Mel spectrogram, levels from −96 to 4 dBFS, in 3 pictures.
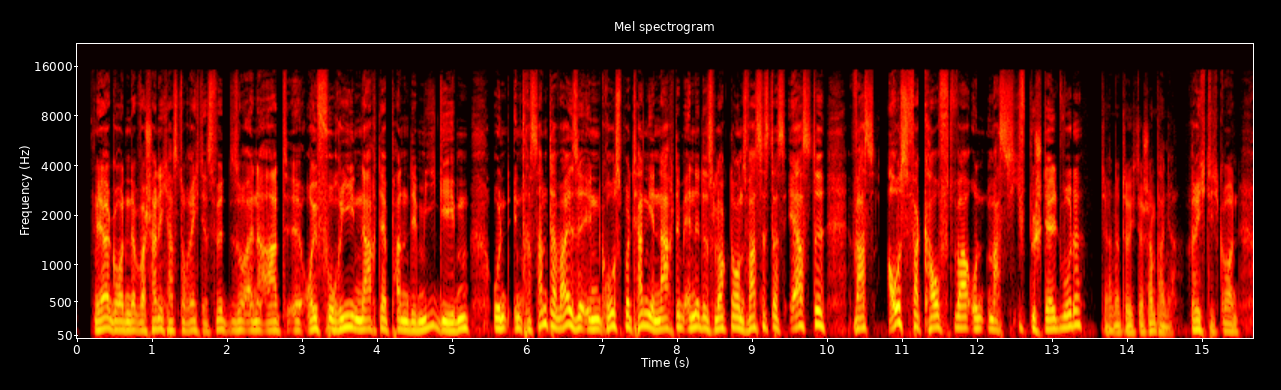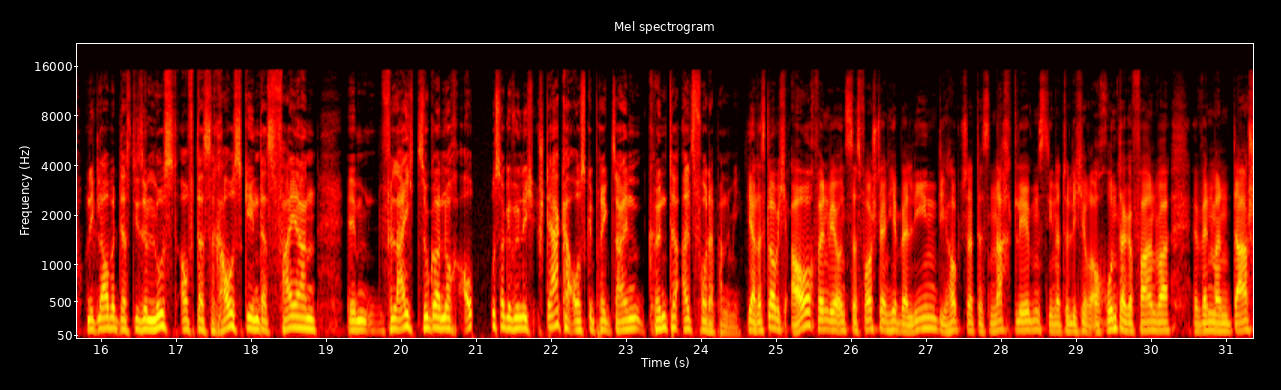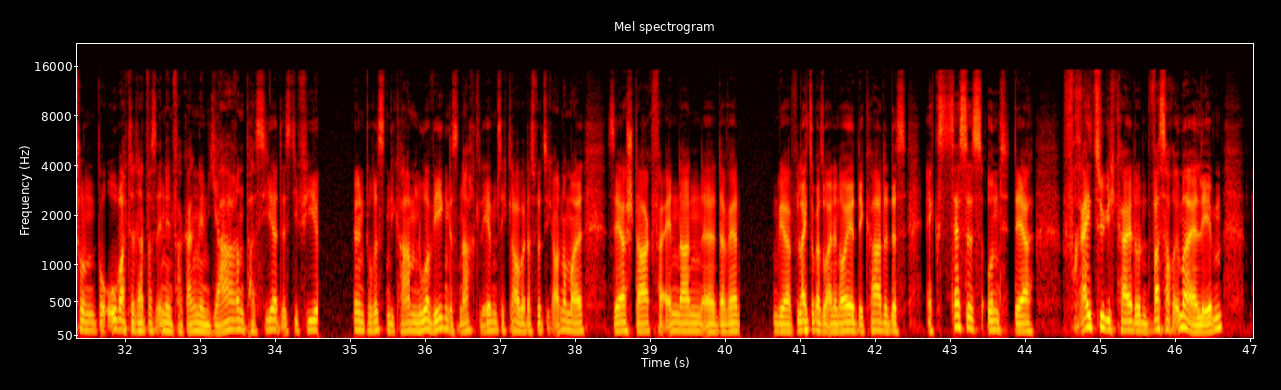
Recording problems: audio freezing; at 21 s, at 35 s and at 40 s

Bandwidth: 15 kHz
